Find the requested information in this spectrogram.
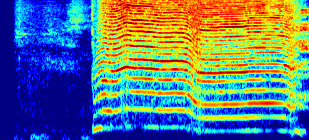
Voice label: "bruuuuuh" loud

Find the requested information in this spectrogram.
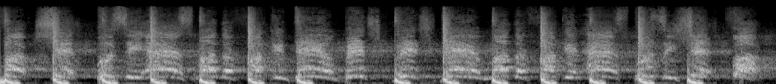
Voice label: swearing loud bang pow boom

